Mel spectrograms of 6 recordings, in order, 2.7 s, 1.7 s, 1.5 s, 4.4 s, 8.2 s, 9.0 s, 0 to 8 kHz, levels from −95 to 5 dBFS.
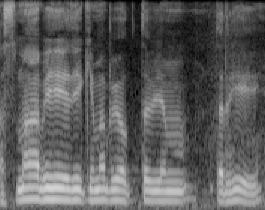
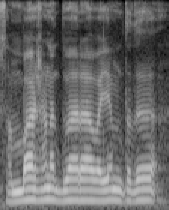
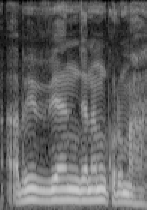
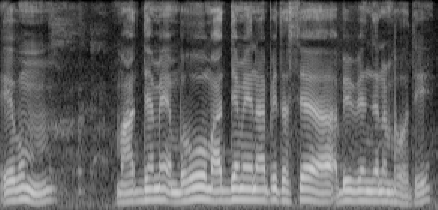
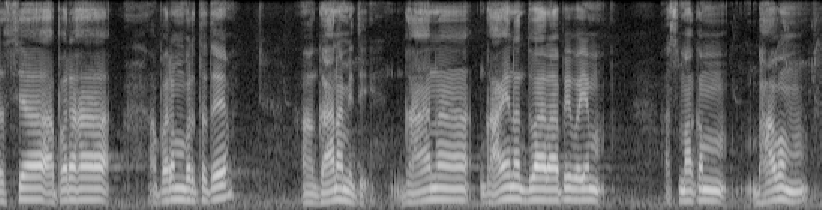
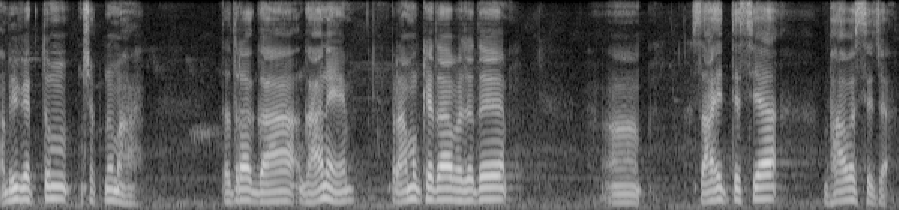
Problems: constant background noise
